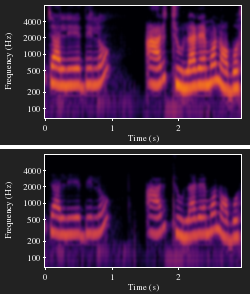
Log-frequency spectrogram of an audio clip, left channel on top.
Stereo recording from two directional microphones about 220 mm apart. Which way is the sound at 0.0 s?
35° left (ahead or behind).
